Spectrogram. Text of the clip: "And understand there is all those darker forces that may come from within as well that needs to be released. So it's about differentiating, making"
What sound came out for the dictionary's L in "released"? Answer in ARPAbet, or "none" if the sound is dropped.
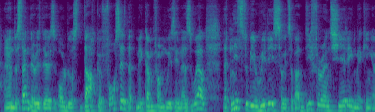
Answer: L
